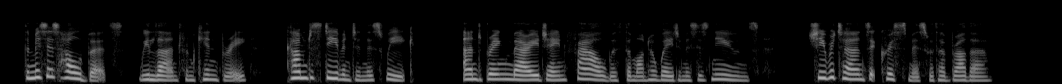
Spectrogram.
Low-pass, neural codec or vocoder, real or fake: 7.2 kHz; none; real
